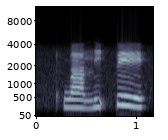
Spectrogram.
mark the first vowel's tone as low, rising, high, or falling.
low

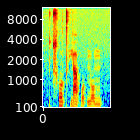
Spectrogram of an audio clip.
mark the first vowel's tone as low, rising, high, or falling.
falling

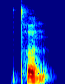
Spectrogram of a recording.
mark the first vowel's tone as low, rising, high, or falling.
falling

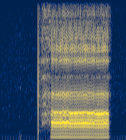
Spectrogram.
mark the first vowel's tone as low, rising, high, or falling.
high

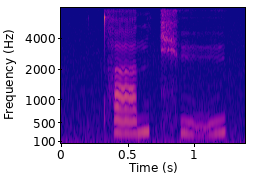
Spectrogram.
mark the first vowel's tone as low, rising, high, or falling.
rising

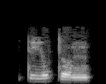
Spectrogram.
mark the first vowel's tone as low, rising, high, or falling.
high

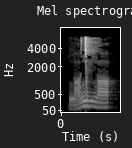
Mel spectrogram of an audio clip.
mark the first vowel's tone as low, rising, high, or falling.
rising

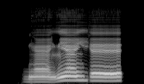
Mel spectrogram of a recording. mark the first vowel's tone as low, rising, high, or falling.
low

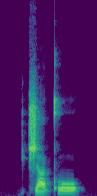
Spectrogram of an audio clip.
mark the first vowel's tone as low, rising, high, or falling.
high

